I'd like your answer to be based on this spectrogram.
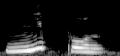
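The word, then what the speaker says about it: Ниппон (日本): Иероглифы «Жи», «Бэнь» на диалектах Южного Китая произносятся как «Япон». Такое звучание и перешло потом в европейские языки. А по-японски читается как «Ниппон».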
